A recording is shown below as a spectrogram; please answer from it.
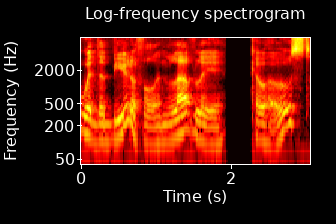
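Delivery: slow, drawn-out flourish, lingering on every word. Podcast host introducing his co-host at the top of the episode, drawn out. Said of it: "That was really drawn out".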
